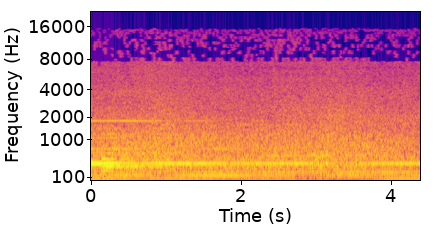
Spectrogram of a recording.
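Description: Recorded ocean surf as a steady wash of noise under a low held drone. A few soft musical notes near the start die away within the first second.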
